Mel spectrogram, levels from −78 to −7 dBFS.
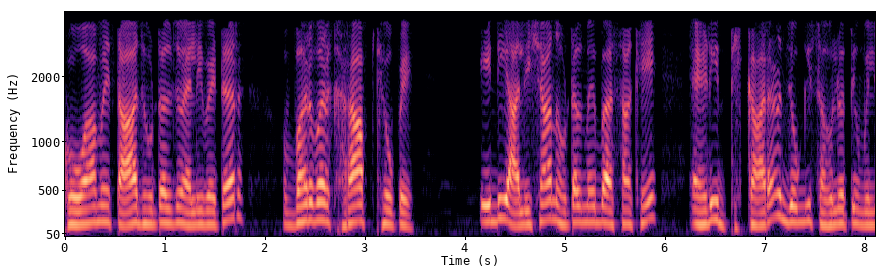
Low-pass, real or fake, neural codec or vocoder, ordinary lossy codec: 3.6 kHz; real; none; MP3, 32 kbps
